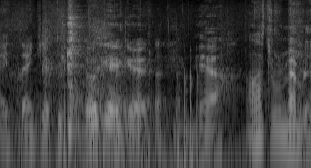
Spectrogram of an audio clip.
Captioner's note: laughter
